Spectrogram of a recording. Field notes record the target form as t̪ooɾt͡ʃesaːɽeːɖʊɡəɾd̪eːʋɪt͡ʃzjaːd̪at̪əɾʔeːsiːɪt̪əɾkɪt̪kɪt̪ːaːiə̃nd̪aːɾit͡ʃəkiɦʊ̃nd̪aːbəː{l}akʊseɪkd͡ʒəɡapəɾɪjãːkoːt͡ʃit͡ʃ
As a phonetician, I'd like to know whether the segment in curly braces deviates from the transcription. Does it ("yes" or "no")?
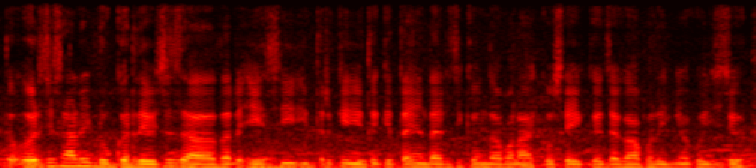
no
